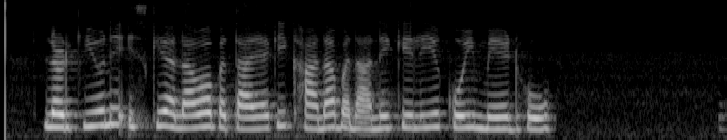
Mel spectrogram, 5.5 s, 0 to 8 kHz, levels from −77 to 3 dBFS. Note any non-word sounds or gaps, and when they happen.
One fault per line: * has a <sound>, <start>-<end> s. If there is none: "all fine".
all fine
